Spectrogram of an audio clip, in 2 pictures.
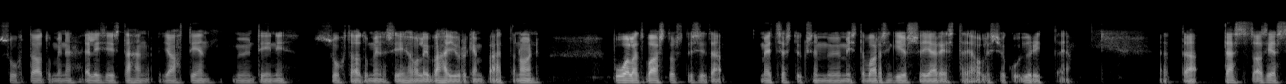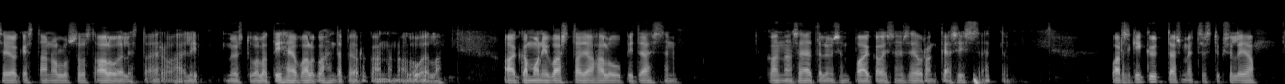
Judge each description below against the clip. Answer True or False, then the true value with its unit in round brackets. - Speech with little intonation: True (1.5 semitones)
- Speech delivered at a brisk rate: False (135 wpm)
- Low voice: True (85 Hz)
